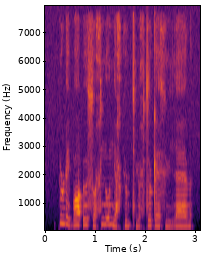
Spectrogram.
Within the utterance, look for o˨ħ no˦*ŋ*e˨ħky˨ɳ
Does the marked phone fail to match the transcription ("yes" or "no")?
yes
